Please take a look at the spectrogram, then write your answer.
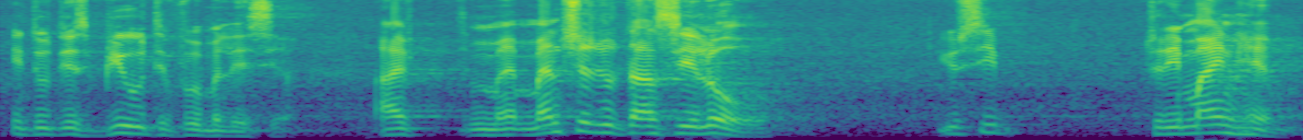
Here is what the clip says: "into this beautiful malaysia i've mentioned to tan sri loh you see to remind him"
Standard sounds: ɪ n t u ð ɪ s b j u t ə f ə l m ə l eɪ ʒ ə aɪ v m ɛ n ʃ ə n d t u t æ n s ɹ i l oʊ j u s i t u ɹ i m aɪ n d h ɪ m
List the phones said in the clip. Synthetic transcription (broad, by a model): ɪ n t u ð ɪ s b j u t ə f ə l m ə l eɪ s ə aɪ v m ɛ n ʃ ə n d t u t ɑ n s i l oʊ j u s i t u ɹ i m aɪ n d h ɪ m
